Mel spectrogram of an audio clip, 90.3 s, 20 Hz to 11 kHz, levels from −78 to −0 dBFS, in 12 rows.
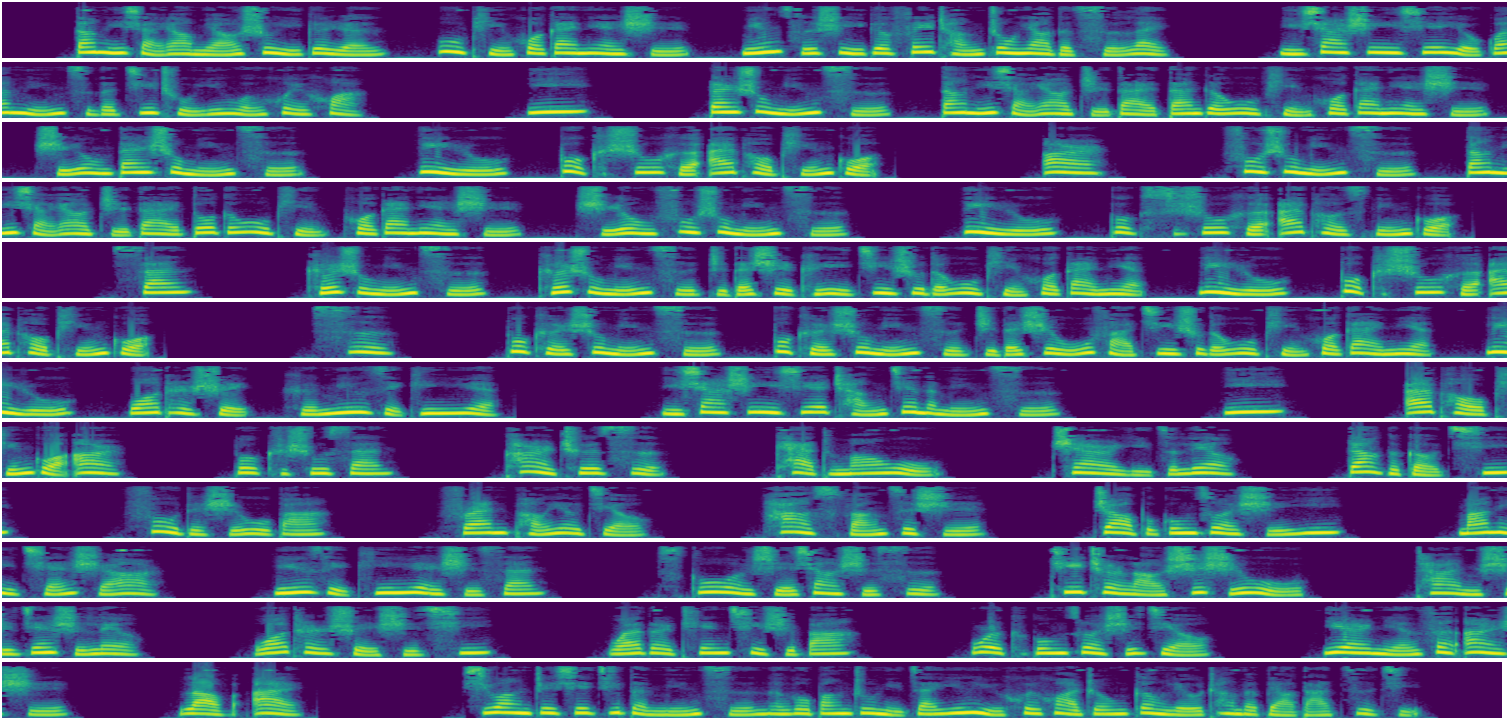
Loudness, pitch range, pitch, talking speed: -12 LUFS, 185-250 Hz, 215 Hz, 260 characters per minute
